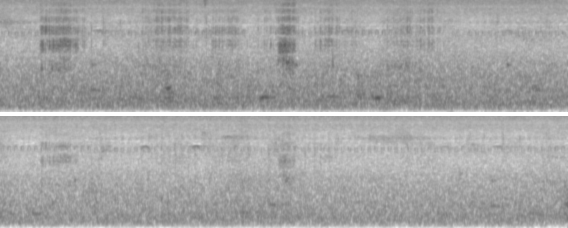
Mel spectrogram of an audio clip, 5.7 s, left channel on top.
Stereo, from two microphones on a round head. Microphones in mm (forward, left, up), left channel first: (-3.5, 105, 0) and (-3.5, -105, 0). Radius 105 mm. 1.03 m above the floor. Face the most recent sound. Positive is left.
turn(degrees=55)  # may be behind; listen again after turning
